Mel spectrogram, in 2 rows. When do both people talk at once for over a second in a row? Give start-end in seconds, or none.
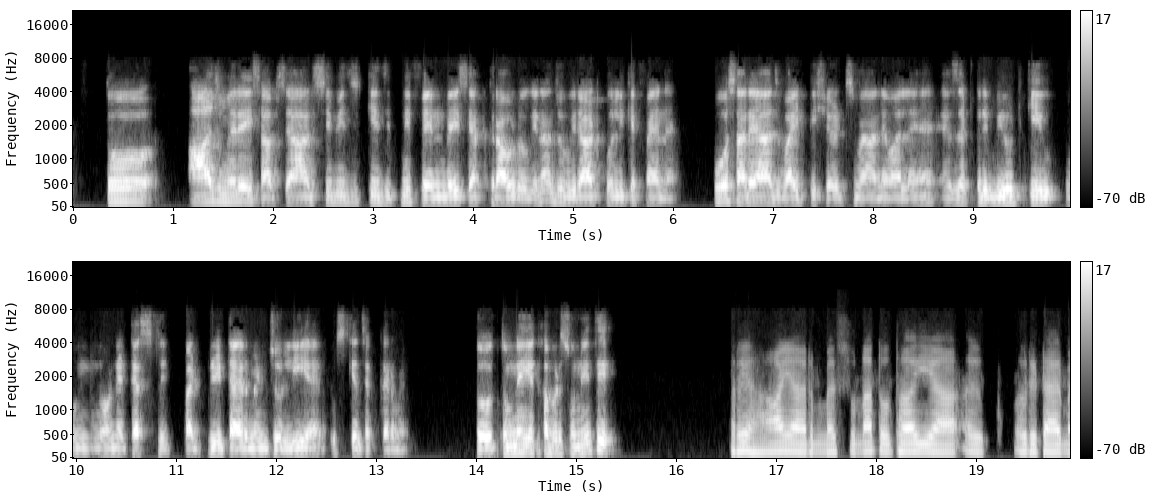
none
